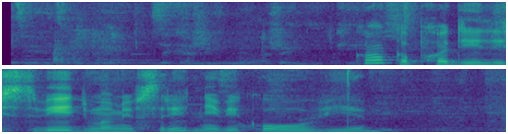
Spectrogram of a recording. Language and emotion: Russian, sad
